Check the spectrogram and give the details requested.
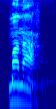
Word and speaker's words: maná: Maná. Que é isto? Que é isto que ele faz? Como que ele faz essas coisas? A pronúncia é maná.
